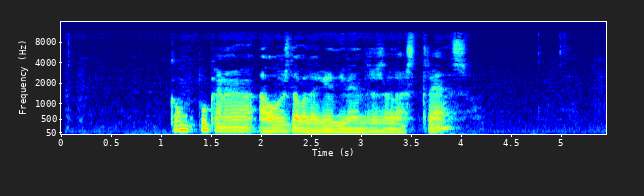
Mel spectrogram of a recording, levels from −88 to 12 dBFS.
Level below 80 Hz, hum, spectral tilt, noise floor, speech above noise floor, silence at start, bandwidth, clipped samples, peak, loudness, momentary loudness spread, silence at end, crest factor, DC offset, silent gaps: -44 dBFS; none; -7 dB/octave; -66 dBFS; 42 dB; 1.1 s; 11.5 kHz; under 0.1%; -8 dBFS; -26 LUFS; 6 LU; 1.4 s; 20 dB; under 0.1%; none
